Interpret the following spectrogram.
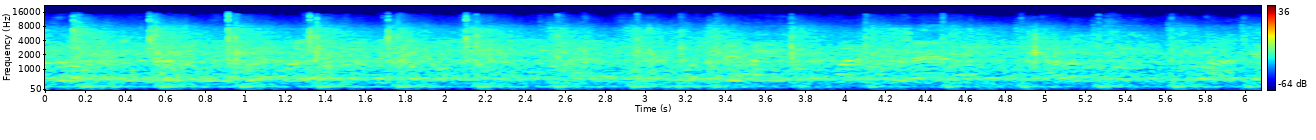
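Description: Ice hockey arena crowd with fans beating a drum at a steady pace, about two and a half beats a second, over a background of voices.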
